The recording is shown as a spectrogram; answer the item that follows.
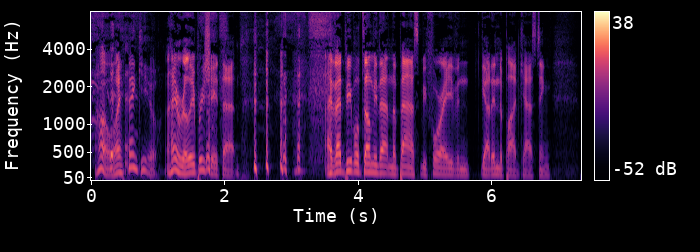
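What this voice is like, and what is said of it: Rich radio-style speaking voice. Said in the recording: “you have an incredible radio voice ... he's got a really good radio voice.”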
